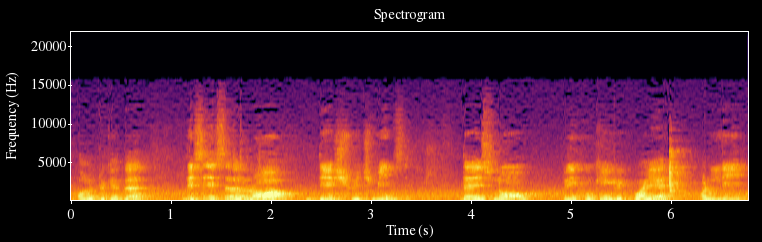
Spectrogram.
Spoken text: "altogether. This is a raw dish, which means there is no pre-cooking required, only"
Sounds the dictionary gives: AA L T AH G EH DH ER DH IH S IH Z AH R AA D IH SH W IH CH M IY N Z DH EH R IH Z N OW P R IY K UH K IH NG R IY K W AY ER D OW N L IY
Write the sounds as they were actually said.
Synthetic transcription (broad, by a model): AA L T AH G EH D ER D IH S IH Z AH R AA D IH SH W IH CH M IY N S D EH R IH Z N OW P R IY K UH K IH NG R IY K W AY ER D OW N L IY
